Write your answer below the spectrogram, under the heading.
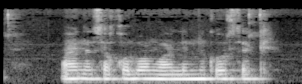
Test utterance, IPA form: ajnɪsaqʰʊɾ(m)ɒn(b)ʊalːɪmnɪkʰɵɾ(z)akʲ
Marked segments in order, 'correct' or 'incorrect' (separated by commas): incorrect, incorrect, incorrect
